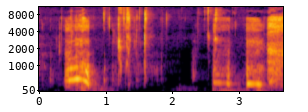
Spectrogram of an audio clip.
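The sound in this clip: Someone chews food in short, moist, squishy bursts separated by pauses, with a couple of brief voiced murmurs among the bites.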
